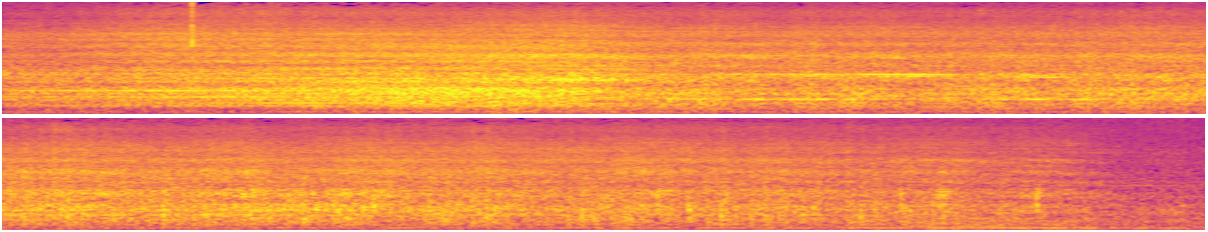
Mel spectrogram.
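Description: A train passing on the track: the running noise swells to its loudest about two to three seconds in, then slowly recedes and fades out near the end.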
